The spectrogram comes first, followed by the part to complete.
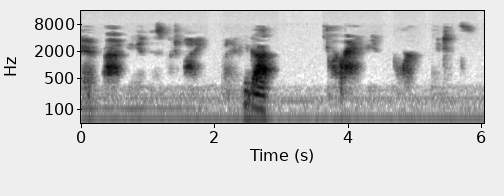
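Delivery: soft, breathy whispering. Retelling an offer of store credit: imitating someone whispering. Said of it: "you're whispering to me".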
